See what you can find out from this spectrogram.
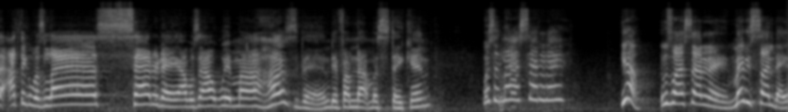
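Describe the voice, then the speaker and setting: An American woman telling gossip in a casual, animated, story-like way, brash and sassy, swearing freely and acting out conversations. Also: high-pitched. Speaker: gossip vlogger and host.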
